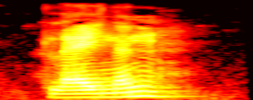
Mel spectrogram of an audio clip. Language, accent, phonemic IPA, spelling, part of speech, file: German, Austria, /ˈlaɪ̯nən/, Leinen, noun, De-at-Leinen.ogg
- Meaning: 1. linen 2. canvas 3. plural of Leine 4. dative plural of Lein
